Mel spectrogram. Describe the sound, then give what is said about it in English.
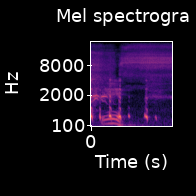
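A person imitates a snake with a sustained, breathy hiss lasting over a second, fairly loud, with a few short voiced sounds mixed in near the start. “You know why snakes make that sound now? Because it's eating spicy food.”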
